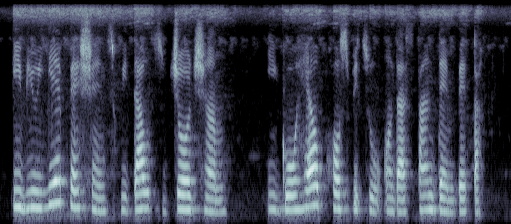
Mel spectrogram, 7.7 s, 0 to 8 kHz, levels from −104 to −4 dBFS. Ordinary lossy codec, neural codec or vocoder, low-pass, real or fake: none; none; 7.2 kHz; real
